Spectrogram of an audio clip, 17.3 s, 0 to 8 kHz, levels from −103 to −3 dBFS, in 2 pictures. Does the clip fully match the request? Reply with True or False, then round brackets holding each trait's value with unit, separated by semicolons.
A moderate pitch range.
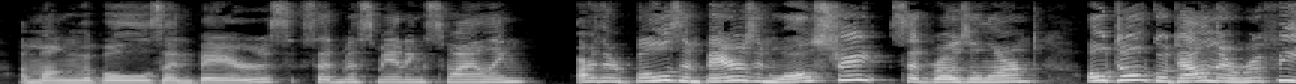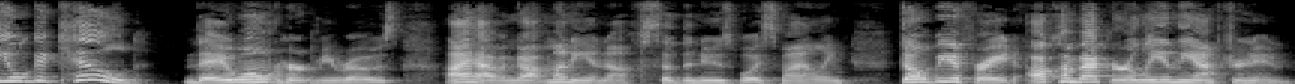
False (7.3 semitones)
